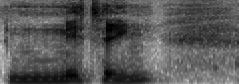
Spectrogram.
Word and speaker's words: knitting: Notice that the K at the beginning there is silent. We don't pronounce it. It's knitting.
